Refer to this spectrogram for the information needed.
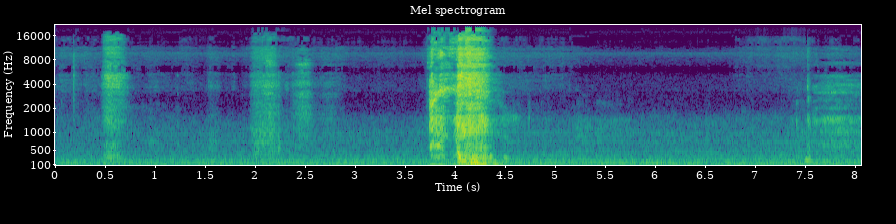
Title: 1/12/23, itchy and messy sickie/allergy sneezing fit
